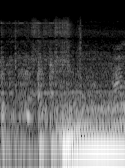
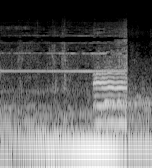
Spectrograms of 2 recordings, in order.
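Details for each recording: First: Proton Exora after a DIY fuel pump replacement (the old pump caused a buzzing whine): brief cranking, then the engine catches within a second and settles into a steady, even rumble; clean start. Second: Proton Exora that would not start, fuel pump suspected then replaced: thin steady high buzz over low engine drone, constant pitch; buzzing identified as failing in-tank fuel pump.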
